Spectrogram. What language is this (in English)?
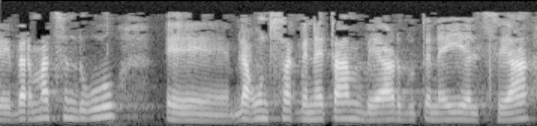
Basque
